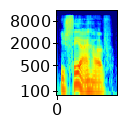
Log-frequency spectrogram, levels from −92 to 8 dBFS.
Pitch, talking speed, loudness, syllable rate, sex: 105 Hz, 265 wpm, -16 LUFS, 5.1 syllables/s, male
